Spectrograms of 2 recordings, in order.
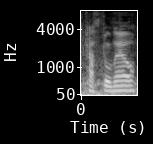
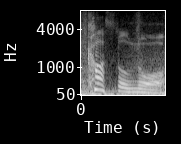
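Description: First: It has the original Occitan pronunciation. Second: It has the modern local pronunciation. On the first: This is how the name was first said. The speaker calls it right. "that's the original Occitan pronunciation" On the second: This is how people living there say it today. The speaker calls it wrong. "the locals nowadays call it Castelnau"

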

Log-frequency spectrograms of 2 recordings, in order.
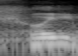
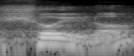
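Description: First: The word ends on the bare final consonant. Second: The word ends with a final 'o' vowel. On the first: The speaker calls it wrong. "এগুলোকে আমরা শৈল বলি না" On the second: The speaker calls it right. "আমরা বলবো"

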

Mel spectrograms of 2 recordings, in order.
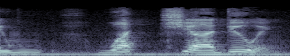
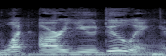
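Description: First: The opening words blend into one word, whatcha. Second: Every word is said fully and separately. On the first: "when you do it in phonetics, it would be" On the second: "I'd write that up on the board"

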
